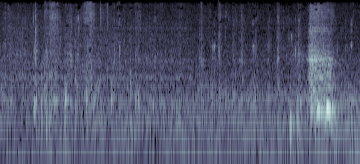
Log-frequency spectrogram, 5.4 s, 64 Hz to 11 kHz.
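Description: Eating a Sonic No. 1 burger: quiet, soft wet chewing clicks and crunches, then a louder bite-like burst near the end.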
